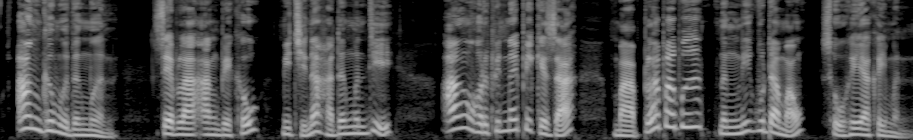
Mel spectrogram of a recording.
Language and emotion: Bodo, surprised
